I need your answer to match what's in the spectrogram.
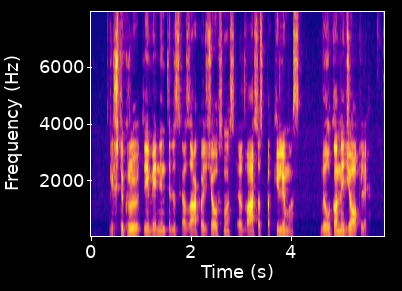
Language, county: Lithuanian, Šiauliai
